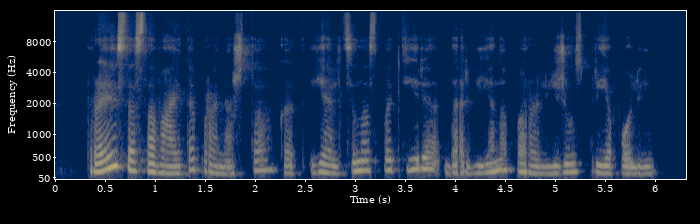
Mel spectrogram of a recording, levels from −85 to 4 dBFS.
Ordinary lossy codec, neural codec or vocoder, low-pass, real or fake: Opus, 16 kbps; vocoder, 48 kHz, 128 mel bands, Vocos; 14.4 kHz; fake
